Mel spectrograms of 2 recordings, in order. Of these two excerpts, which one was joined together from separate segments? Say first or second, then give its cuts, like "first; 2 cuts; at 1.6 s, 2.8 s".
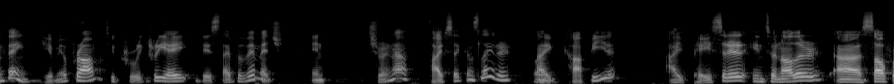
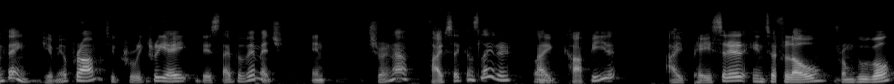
second; 1 cut; at 7.6 s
